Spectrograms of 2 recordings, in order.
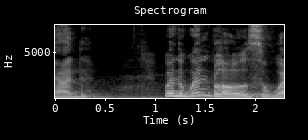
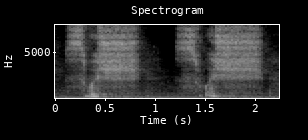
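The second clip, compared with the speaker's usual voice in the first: soft unvoiced swishing; soft rustling swish; whispered swish; 4 semitones higher, 5 dB quieter than usual. A narrator's reading. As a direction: breathe the swish like stalks brushing. Corn stalks swishing.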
